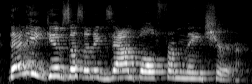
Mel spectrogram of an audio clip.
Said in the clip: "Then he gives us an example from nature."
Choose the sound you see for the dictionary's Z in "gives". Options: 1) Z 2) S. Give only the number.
1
